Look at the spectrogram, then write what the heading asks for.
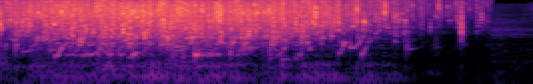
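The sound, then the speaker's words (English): A loud rush of water pours in steadily for a couple of seconds, then tapers off into a few trickles and drips before falling quiet. It is the third blast of water, and the water is getting deep. No one speaks. “More water comes in.”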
